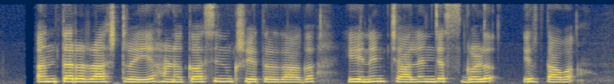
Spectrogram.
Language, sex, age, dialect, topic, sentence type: Kannada, female, 36-40, Dharwad Kannada, banking, statement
